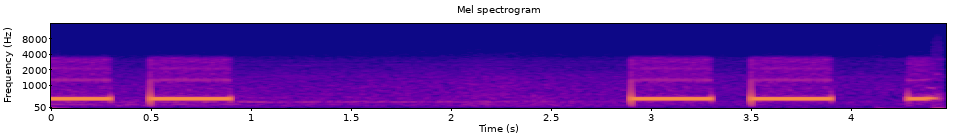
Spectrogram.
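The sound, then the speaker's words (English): A telephone ringback tone purrs in paired bursts on a call to a tow truck driver: two quick rings, a pause of a couple of seconds, then another double ring starting, clear and fairly loud over a faint line hiss. “We said, "Can you give him a phone call and give him the weirdest phone call he's ever had?"”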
